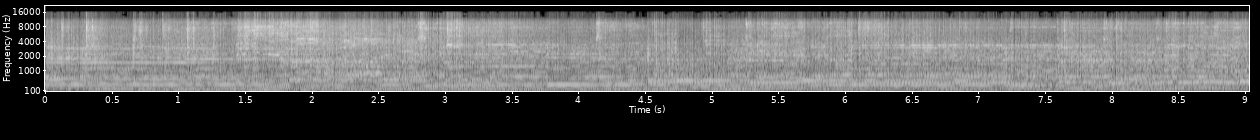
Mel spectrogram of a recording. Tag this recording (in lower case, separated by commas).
music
